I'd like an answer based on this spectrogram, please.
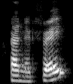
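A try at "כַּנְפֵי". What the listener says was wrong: I'm still hearing a little sound with the shava. There it is.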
